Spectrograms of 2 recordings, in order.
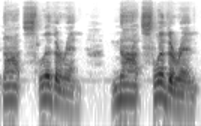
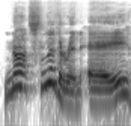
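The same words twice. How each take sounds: First: Softer, urgent inner plea; pleading thought. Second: Higher, amused hat voice; the hat echoing him with interest; small voice. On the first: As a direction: beg silently, under the breath. Harry pleading in his head. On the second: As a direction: tease the boy's plea back. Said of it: "said the small voice". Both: Acted.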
